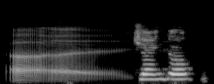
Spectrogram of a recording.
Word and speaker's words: Django: Could be Jason Uso, could be Jack Uso, Django. That's spelled with a D. Yeah. The D is silent.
